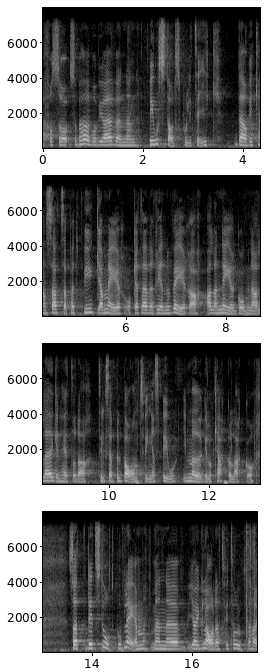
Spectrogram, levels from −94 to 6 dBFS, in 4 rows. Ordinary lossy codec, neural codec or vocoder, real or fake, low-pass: none; none; real; 7.2 kHz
